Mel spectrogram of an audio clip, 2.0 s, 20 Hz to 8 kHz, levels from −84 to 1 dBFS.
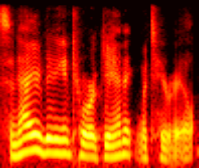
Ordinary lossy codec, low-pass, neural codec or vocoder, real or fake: Opus, 64 kbps; 7.2 kHz; codec, 16 kHz, 1 kbps, FreqCodec, larger model; fake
